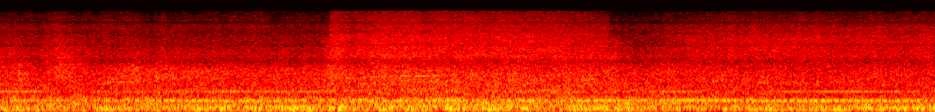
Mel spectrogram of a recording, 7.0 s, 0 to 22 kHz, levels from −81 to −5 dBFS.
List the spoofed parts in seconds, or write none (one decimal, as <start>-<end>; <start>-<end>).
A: none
